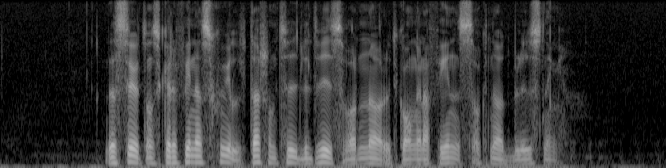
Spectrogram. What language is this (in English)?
Swedish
